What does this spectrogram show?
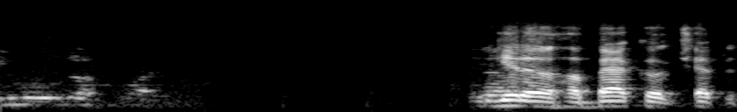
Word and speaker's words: Habakkuk: Habakkuk chapter 2, verses 5 and 6.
